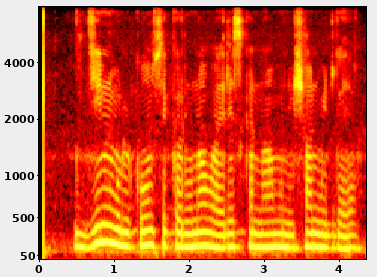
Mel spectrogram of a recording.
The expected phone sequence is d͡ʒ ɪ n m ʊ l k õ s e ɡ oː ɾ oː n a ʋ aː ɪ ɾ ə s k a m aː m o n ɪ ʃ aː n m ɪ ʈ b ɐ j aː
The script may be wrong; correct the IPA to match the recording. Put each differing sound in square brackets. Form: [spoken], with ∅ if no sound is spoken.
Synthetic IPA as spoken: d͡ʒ ɪ n m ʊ l k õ s e [k] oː ɾ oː n a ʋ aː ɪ ɾ ə s k a [n] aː m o n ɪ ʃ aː n m ɪ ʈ [ɡ] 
